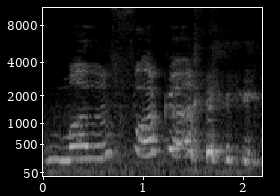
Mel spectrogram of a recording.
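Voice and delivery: high, slow, broken-up curse; wounded kid. Retold or imitated. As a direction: drag it out, pitched high and half laughing. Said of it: "this fucking kid was like".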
